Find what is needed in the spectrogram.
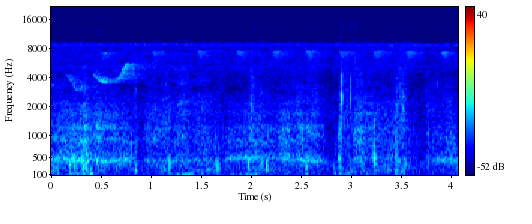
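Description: Soft, uneven footsteps on a dirt and leaf-litter forest trail. A short whistled bird call glides up near the start, and a faint high chirp repeats about three times a second.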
